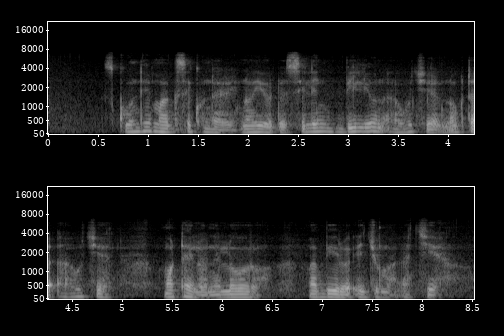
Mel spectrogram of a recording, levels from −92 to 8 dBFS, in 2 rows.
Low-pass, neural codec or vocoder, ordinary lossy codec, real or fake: 7.2 kHz; none; none; real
